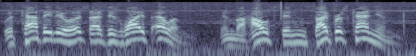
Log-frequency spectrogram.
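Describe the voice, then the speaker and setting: A man's voice: fairly high pitch, sing-song, moderate pace. A man announcing a 1940s radio show in a dramatic, declamatory manner. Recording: dull old radio broadcast, loud music.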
